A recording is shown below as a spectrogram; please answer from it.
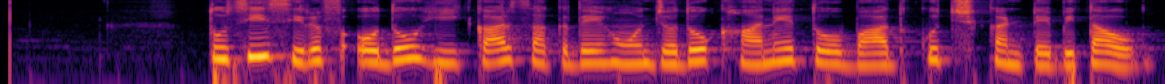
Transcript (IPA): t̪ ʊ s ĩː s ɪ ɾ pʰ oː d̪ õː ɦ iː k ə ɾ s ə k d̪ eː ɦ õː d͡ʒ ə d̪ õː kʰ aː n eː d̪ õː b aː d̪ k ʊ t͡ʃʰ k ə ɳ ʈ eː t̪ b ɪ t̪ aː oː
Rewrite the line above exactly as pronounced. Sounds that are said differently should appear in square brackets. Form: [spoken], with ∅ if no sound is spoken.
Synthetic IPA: t̪ ʊ s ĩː s ɪ ɾ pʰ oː d̪ õː ɦ iː k ə ɾ s ə k d̪ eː ɦ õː d͡ʒ ə d̪ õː kʰ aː n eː [t̪] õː b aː d̪ k ʊ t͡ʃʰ k ə ɳ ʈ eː [∅] b ɪ t̪ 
